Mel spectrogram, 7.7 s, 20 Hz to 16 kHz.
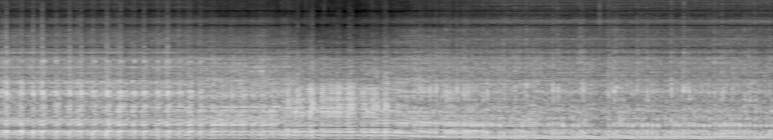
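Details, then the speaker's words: Mercury 40 two-stroke outboard that would not idle, after repair: bottom cylinder wasn't firing on balance check, now steady even idle firing on both cylinders, no stumbling, no crankcase leak; normal idle. "Run on both cylinders. And no crankcase leak."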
